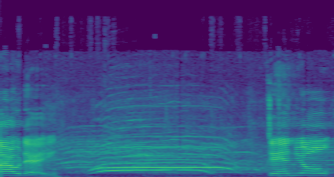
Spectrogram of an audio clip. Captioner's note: audience cheering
